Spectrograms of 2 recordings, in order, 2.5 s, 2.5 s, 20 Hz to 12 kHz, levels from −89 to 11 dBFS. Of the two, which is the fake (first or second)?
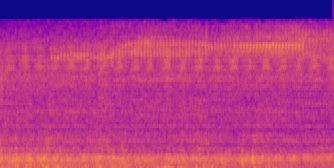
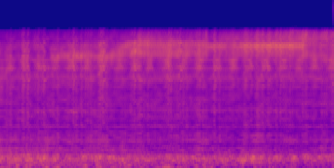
second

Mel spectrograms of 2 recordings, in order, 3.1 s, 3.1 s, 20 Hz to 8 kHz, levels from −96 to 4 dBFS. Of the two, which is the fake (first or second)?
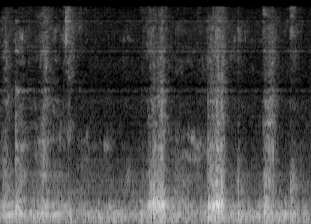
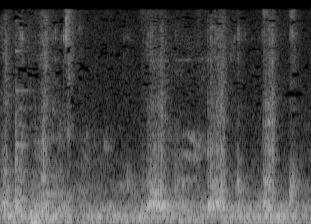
first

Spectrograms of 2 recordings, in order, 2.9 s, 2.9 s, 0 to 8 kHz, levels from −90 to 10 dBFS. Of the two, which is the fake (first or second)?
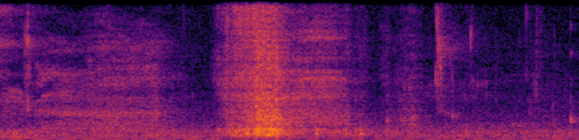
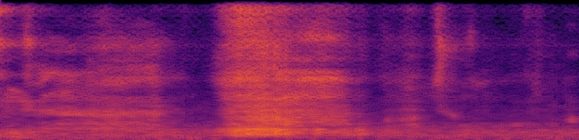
second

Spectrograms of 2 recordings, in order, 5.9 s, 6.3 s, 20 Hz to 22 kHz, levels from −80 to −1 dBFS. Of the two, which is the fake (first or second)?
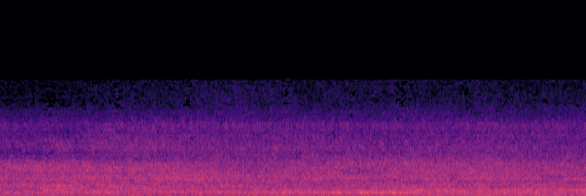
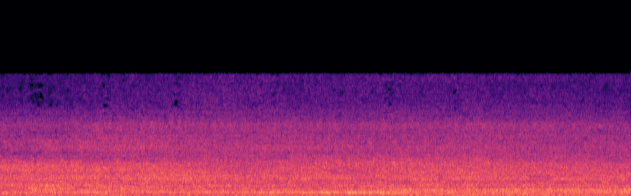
second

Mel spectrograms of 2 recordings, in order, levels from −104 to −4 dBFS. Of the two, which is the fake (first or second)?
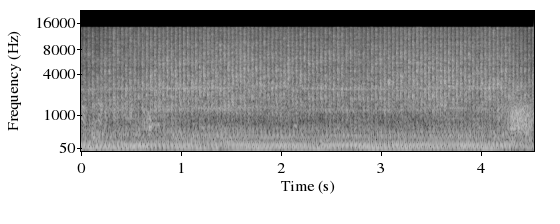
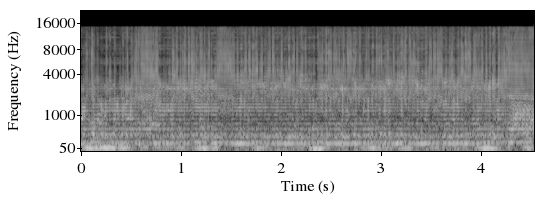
second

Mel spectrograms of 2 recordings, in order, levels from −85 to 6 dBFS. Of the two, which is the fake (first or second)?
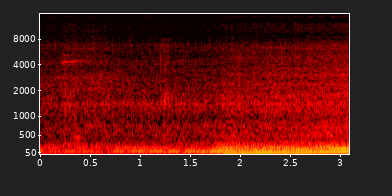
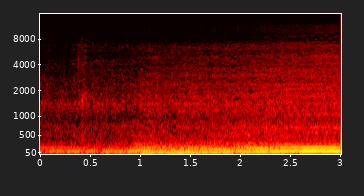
second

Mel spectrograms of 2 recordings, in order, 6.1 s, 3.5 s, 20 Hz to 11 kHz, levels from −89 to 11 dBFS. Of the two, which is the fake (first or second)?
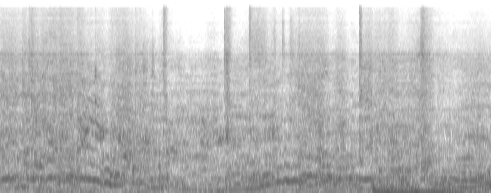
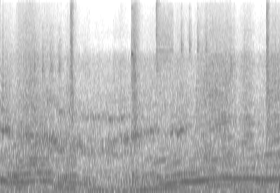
first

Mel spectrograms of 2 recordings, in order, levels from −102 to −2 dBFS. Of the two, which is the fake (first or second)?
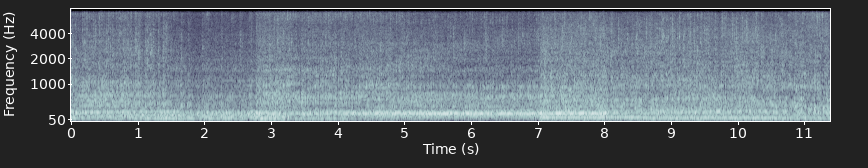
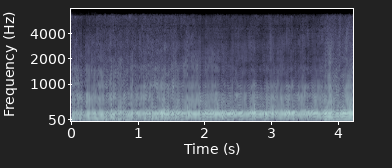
second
